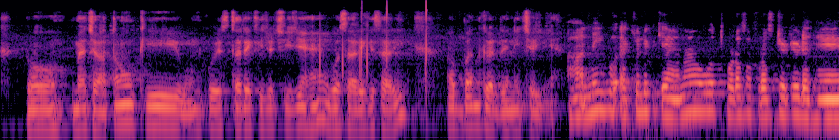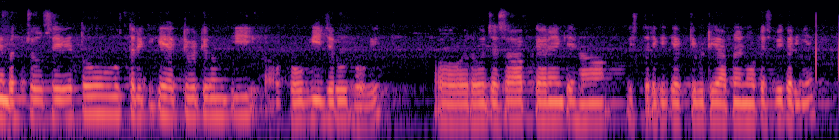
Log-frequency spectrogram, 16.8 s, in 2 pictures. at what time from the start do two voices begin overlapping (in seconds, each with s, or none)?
none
